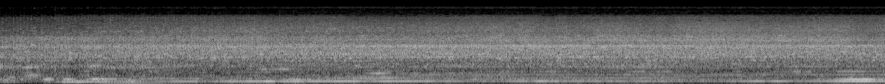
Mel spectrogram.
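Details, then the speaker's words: 1950s Lawn-Boy bricktop two-stroke with low compression and cleaned points, choke won't stay on so held by hand; high buzzy drone with wandering, surging pitch, runs only choked; owner suspects stuck carburetor needle valve, unconfirmed. "Our choke keeps coming off. I don't know why that is. I think we're missing something for that. Just choke it by hand."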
